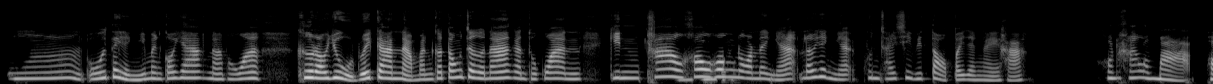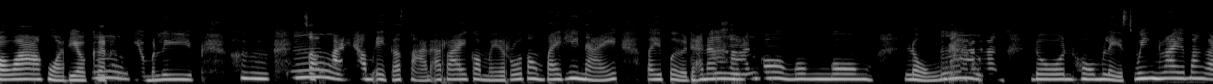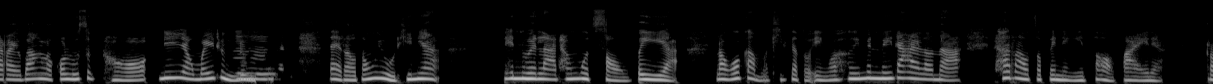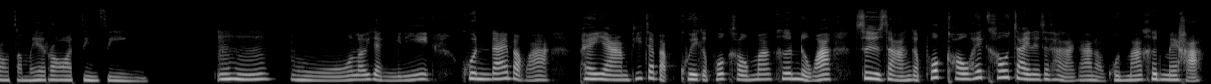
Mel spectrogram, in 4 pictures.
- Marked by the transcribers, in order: distorted speech; in English: "homeless"
- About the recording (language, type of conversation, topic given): Thai, podcast, คุณมีวิธีเข้าร่วมกลุ่มใหม่อย่างไรโดยยังคงความเป็นตัวเองไว้ได้?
